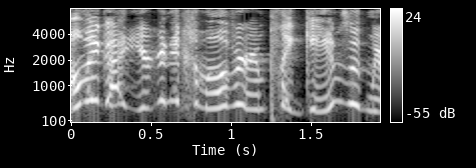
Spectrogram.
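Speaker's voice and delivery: mock, put-on childish voice. Mocking how a game character invites someone over: imitating a childish voice. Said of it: "It sounds like she's like".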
